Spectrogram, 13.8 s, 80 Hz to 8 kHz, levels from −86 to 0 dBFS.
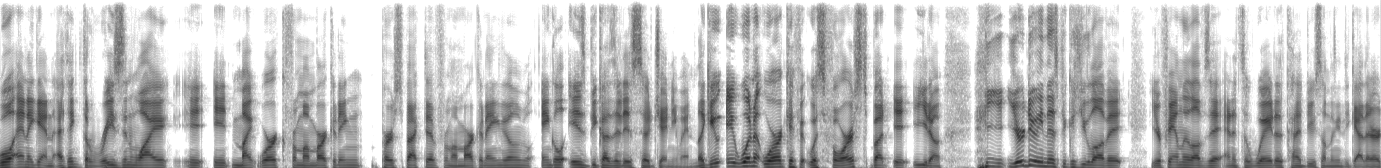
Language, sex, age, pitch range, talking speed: English, male, 20-39, 100-130 Hz, 265 wpm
